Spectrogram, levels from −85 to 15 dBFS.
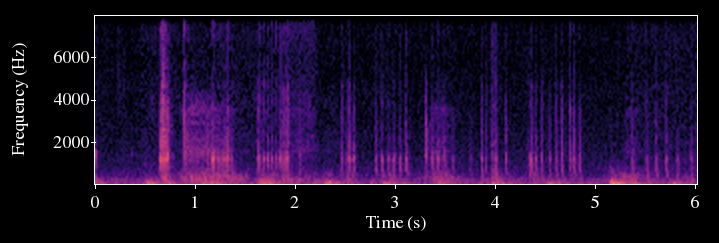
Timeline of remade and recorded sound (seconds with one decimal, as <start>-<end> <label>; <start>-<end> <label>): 0.0-6.0 recorded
